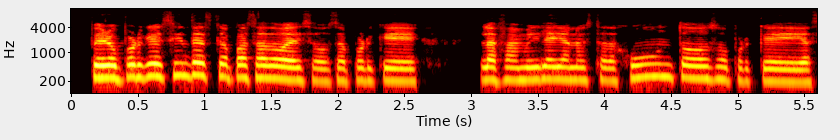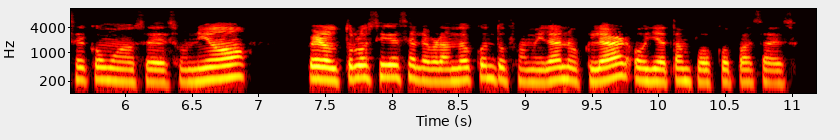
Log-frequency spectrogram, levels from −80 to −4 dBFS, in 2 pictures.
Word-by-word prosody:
Pero, 240 -1 +8
¿por 255 +1 +2
qué 265 0 +3
sientes 275 +1 +1
que 265 - 0
ha 255 - -2
pasado 240 -1 +2
eso? 210 -1 0
O 195 - -7
sea, 205 - -4
¿porque 200 -1 -2 0.4
la 220 0 +2
familia 215 +1 -1
ya 220 -1 +1
no 215 - -2
está 210 0 -5
juntos 240 -1 -2
o 220 - -3
porque 195 -1 -2
hace 200 +3 -4
como 205 -3 -3
se 190 +1 -8
desunió, 205 +7 +1 0.4
pero, 220 -3 +5
tú 225 - -3
lo 240 0 +3
sigues 250 0 0
celebrando 205 -2 -2
con 235 +1 -4
tu 215 -2 -4
familia 195 +2 -1
nuclear 215 +5 +3
o 210 - -1
ya 200 -1 +1
tampoco 190 -1 -5
pasa 190 0 -7
eso? 180 - -13
215 Hz, 200 wpm, -25 LUFS, 195-235 Hz, 0.4 s, Pero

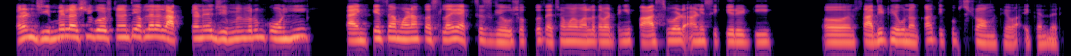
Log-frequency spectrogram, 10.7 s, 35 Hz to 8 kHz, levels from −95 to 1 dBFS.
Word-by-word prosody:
कारण 215 +2 +3
Gmail 200 +5 +3
अशी 225 +1 +3
गोष्ट 220 -1 0
आहे 225 - +5
ना, 225 - -4
ती 240 - 0
आपल्याला 230 +1 +3
लागते 195 +1 +5
आणि 210 +1 +1
त्या 185 -2 -2
Gmailवरून 205 +4 -3
कोणीही 200 +4 0 0.4
बँकेचा 165 +5 +4
म्हणा, 190 0 +2
कसलाही 180 +1 +1
ॲक्सेस 165 -2 -2
घेऊ 140 -2 -3
शकतो. 150 +3 -10
त्याच्यामुळे 150 +1 -4
मला 145 0 -2
तर - - -4
वाटतं 145 0 -4
की 155 - -5
पासवर्ड 160 +5 +2
आणि 150 0 -2
सिक्युरिटी 145 -1 -6 0.5
अ, 140 - -4 0.3
साधी 145 +3 +2
ठेवू 155 -3 -2
नका. 140 +3 -4
ती 160 -4 -13
खूप 160 -3 -15
स्ट्राँग 135 -4 -4
ठेवा 120 -3 -9
एकंदरीत. 120 +2 -10
165 Hz, 200 wpm, -26 LUFS, 145-200 Hz, 0.5 s, आहे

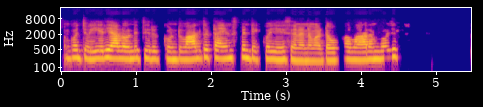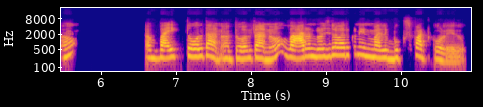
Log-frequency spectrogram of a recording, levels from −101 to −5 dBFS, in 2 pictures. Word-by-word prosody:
కొంచెం 235 -2 -3 0.2
ఏరియాలోనే 225 -1 +2
తిరుక్కుంటూ 210 -2 -5
వాళ్ళతో 215 +4 +3
టైమ్ 220 0 -1
స్పెండ్ 240 -3 -3
ఎక్కువ 210 +1 -7
జేశానన్నమాట. 190 -3 -4
ఒక 210 +2 -6
వారం 200 +2 +1
రోజులు. 245 +3 -5 1.0
ఆ? - - +1 1.2
బైక్ 245 +2 +3
తోలుతాను, 265 -4 +2 0.2
తోలుతాను. 225 -1 +2 0.2
వారం 240 +4 +7
రోజుల 265 +3 -1
వరకు 300 +2 0
నేను 285 -3 -1
మళ్ళీ 235 0 +1
బుక్స్ 235 - -6
పట్టుకోలేదు. 195 - -1
225 Hz, 120 wpm, -20 LUFS, 210-245 Hz, 1.2 s, వారం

